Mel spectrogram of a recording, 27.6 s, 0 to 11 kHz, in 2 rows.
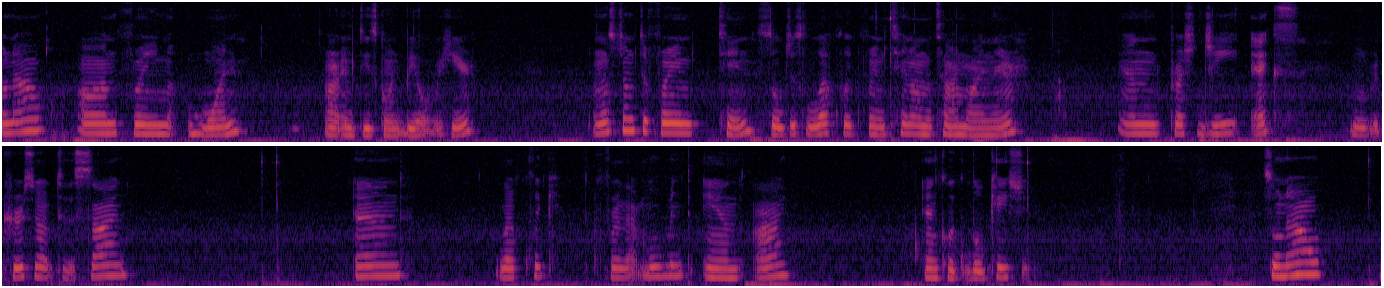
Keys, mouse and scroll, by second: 9.5-11.3 drag, 12.7 g, 24.8 i.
